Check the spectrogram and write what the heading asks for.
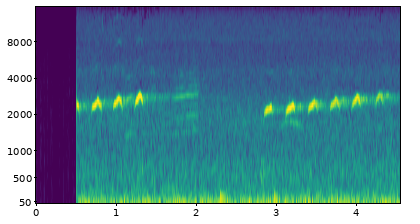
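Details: Fork-tailed drongo-cuckoo, a summer migrant to central India whose call resembles a crested hawk eagle's, giving shrill, rising whistles, about three per second, in two runs over a low background rumble.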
